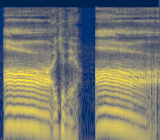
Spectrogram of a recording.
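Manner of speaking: long "아" gliding into an R as the tongue lifts. Shown as a demonstration. Teacher shows how the tongue lifts, long R-coloured "아". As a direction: stretch "아" and curl it toward R. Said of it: "아 하면서 혀를 들면".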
